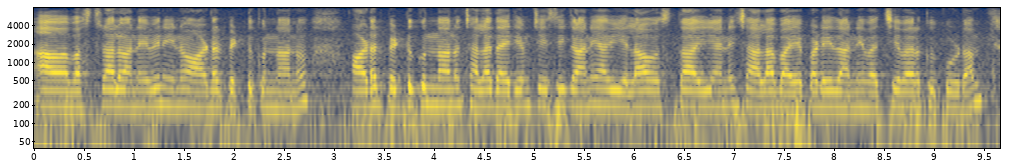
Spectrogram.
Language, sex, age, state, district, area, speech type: Telugu, female, 18-30, Telangana, Peddapalli, rural, spontaneous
